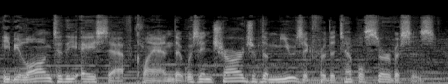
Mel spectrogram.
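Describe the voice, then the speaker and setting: A man reading scripture as a scripted audio Bible narration, in a measured, formal way. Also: medium pitch, lively intonation. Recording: music behind the voice. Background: background music.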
